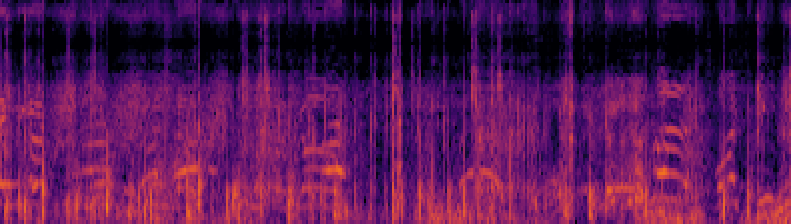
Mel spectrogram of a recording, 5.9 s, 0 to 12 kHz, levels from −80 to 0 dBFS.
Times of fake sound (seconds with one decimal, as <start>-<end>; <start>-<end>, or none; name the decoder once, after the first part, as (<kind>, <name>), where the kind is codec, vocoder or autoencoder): 3.9-4.8 (codec, HILCodec)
